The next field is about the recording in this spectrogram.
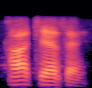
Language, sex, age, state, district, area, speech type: Bengali, male, 45-60, West Bengal, Hooghly, rural, conversation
